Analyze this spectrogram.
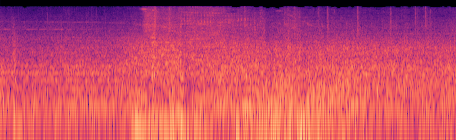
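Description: Tyres skid and scrape as a car drifts around a corner.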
